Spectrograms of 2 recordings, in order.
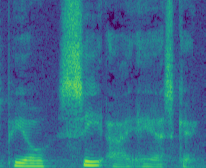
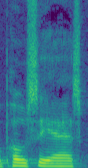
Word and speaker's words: Pociask: But if you want to go Posiask, that's fine.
